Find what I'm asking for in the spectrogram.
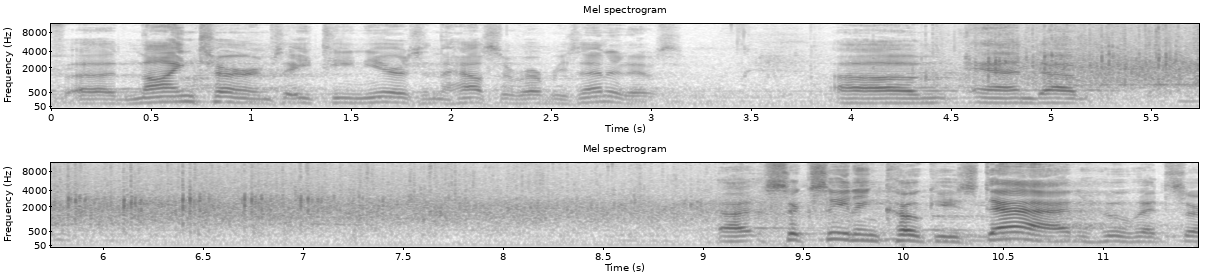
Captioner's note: applause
